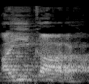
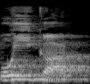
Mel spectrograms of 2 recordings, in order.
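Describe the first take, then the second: First: The first vowel is said like 'ai'. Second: The first vowel is said like 'oi'. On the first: This is how it should be said here. The speaker calls it right. "এখানে বলতে হবে আইকার" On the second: This is the Bengali way of saying it. The speaker calls it wrong. "আমরা বাংলাতে কি বলি"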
